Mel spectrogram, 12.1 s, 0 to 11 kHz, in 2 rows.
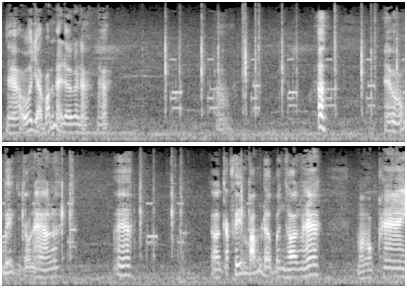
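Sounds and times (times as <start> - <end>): fax phone keypad presses: 2.4 - 7.2, 8.0 - 8.9, 9.6 - 9.9
two-tone touch-tone beeps: 2.5 - 7.2, 8.2 - 8.8.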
